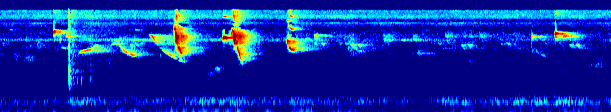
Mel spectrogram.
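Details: Double-collared seedeater in a backyard giving scattered high, short chirps and slurred whistled notes, loosest around the two-second mark, with a steady low hum underneath.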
